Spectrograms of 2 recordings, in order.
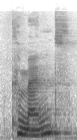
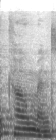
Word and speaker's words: comment: Comment, comment, comment, comment. And this is an example of a word where we don't round it. We don't say comment, no. We say comment in American accent with a comment, or simply comment, comment.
